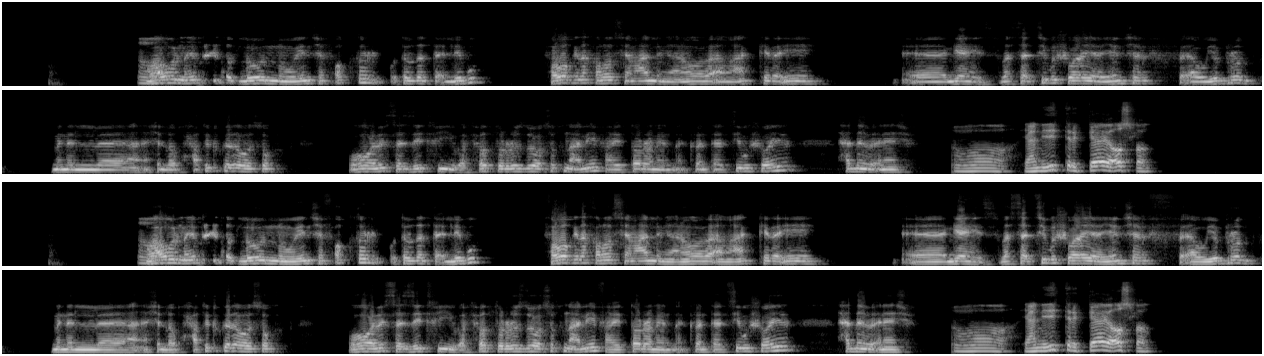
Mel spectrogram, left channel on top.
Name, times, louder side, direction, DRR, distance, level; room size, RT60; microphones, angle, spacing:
voice 1, 1.4-4.8 5.4-8.2 9.0-12.5 13.1-15.4 16.1-20.5 21.0-21.7, right 2 dB, 70° right, 0.7 m, -21 dB
voice 2, 22.1-24.1, equal, 5° right, 0.5 m, -21 dB
4.7 x 2.2 x 4.3 m
head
